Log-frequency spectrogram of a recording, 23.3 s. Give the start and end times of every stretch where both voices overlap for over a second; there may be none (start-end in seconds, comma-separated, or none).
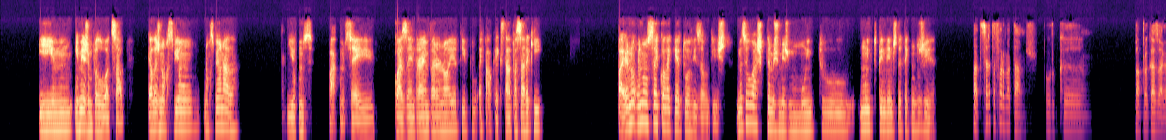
none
